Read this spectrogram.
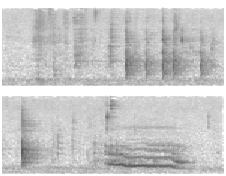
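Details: Willo the corgi gives a short, wavering awoo howl after a few soft thumps and taps.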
